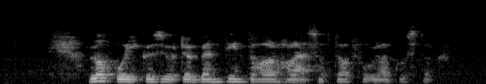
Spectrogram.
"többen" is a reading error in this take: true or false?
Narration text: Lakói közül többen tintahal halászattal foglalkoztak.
false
